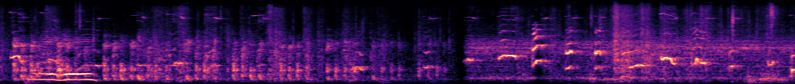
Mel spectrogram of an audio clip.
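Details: Five-week-old Boerboel puppies with their mother Cleo: a busy chorus of overlapping high whimpers and short squeals, some bending up and down, with a brief quiet dip near the middle before the yelping resumes.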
